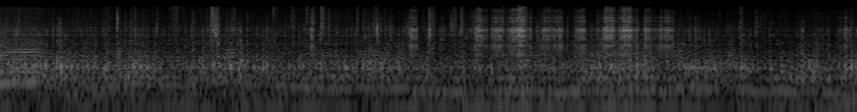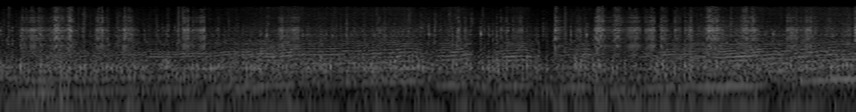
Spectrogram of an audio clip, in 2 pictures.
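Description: Honda CRX rally car's engine heard from inside the cabin at speed, revving up in rising glides and dropping back at each gear change. Gravel crackles against the underside.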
